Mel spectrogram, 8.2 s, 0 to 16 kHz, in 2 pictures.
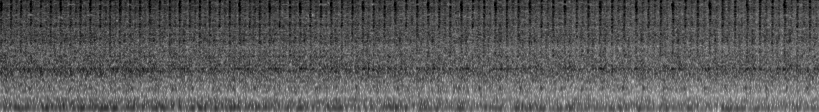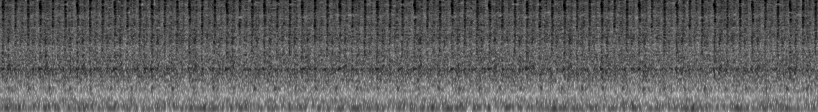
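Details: Toyota Tacoma TRD Off-Road (listed as 2023/2024). A heavy, low, helicopter-like whirring drone runs steadily under the engine from 0:33 onward. The source is unknown.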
